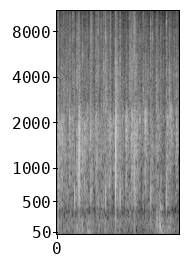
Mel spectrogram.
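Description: A small group applauds to welcome a guest who has just arrived: dense, irregular clapping with a few sharper claps standing out, fairly quiet and lasting under two seconds, with no one speaking.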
